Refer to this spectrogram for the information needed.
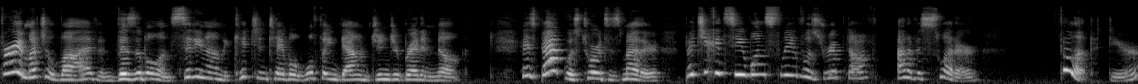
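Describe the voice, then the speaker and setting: A woman speaks at a moderate pace in a high voice, her pitch swinging very widely and her loudness shifting in big swings. The background is quiet. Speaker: storyteller reading a children's book. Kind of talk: read-aloud storytelling. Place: home room. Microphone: webcam.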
